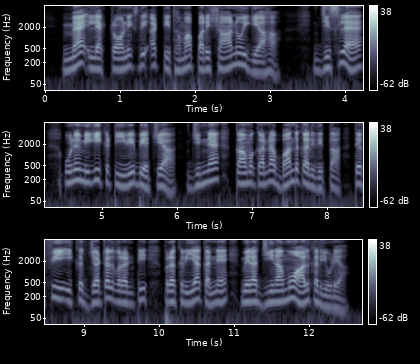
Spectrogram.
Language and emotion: Dogri, angry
